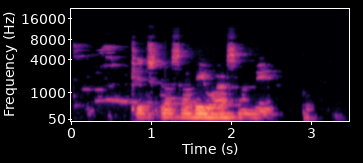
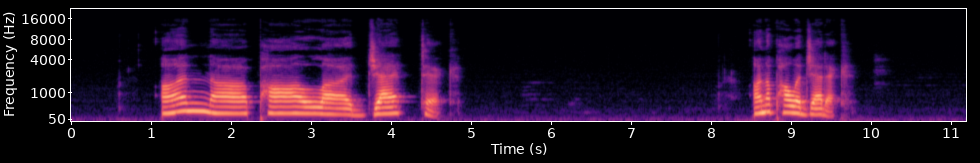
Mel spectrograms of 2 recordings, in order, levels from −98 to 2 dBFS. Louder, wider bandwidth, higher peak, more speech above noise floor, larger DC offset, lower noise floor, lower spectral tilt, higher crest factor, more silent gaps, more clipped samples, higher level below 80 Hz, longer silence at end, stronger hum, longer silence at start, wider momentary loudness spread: second, -28 LUFS vs -18 LUFS; about the same, 9.4 kHz vs 9.4 kHz; second, -10 dBFS vs -2 dBFS; second, 35 dB vs 50 dB; neither; second, -62 dBFS vs -67 dBFS; second, -5.5 dB/octave vs -7.5 dB/octave; about the same, 20 dB vs 18 dB; neither; neither; about the same, -60 dBFS vs -60 dBFS; second, 0.5 s vs 1.65 s; neither; second, 0.2 s vs 1.15 s; first, 19 LU vs 12 LU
